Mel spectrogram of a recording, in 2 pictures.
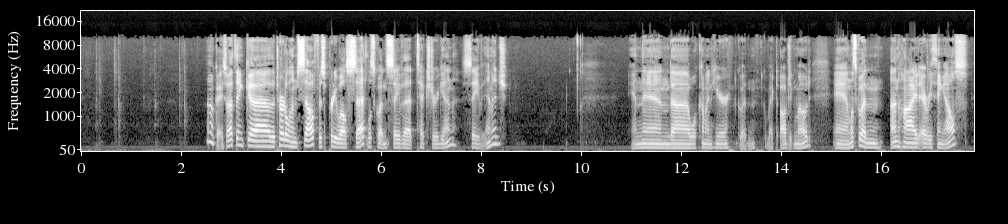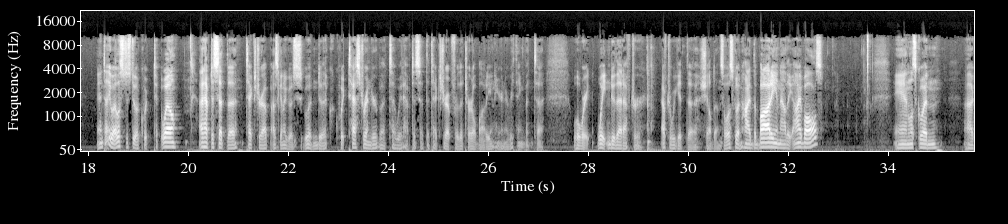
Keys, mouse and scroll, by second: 0.0-0.4 scroll down 3, 0.4 shift+middle click, 0.8 middle click, 1.3 scroll down 2, 1.6 shift+middle click, 2.3 middle click, 3.5 scroll down 2, 3.8 shift+middle click, 4.1 middle click, 5.4 middle click, 5.4 shift+middle click, 6.6 click, 9.2 click, 11.8 shift+middle click, 12.7 click, 14.0 middle click, 16.8 alt+h, 17.6 a, 21.4 right click, 23.0-24.5 scroll up 1, 25.6 middle click, 26.6 middle click, 29.2 h, 30.0 right click, 30.7 shift+right click, 31.7 h, 32.2 middle click, 32.8 right click, 33.1 shift+middle click, 33.6 scroll up 2, 34.0 shift+middle click.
